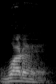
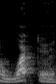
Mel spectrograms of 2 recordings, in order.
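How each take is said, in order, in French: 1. Il est prononcé avec un accent américain. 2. Il est prononcé avec un accent britannique. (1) "Mais ici, ils vont te dire water" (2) "British English, c'est très bon. Parce qu'on dit water"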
